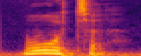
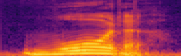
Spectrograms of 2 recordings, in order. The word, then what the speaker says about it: water: Well, of course, there are many ways of saying water. So some people say water with the T sound, water. Some people use the D sound, water, water.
